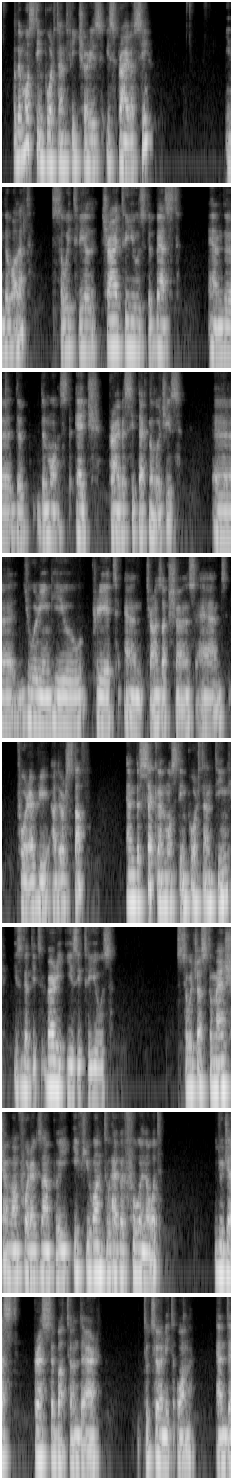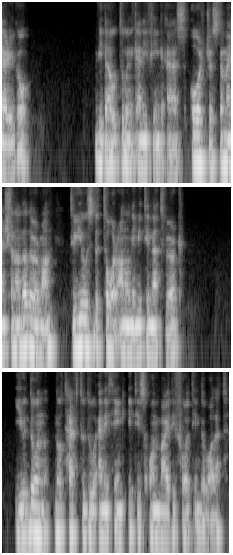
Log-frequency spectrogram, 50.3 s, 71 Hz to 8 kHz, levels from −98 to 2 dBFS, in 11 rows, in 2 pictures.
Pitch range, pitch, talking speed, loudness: 110-120 Hz, 115 Hz, 130 wpm, -22 LUFS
